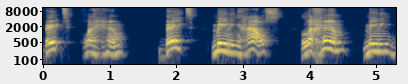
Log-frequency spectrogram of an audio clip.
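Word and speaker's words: בית לחם: The meaning of the word Bethlehem, Bethlehem in Hebrew, okay, Bethlehem in Hebrew, the city's name is pronounced Beit Lehem.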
